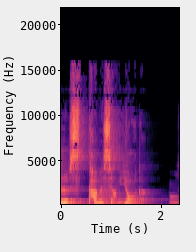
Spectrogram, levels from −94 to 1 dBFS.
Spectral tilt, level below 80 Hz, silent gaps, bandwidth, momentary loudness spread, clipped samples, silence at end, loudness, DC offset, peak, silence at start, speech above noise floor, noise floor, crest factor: -3 dB/octave; -54 dBFS; none; 16 kHz; 16 LU; under 0.1%; 0 s; -23 LUFS; under 0.1%; -6 dBFS; 0 s; 28 dB; -51 dBFS; 18 dB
